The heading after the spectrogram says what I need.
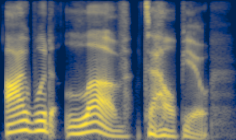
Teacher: Advanced learners focus on correct sounds, stress, and intonation. For instance, I would love to help you. Notice the stress on love.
